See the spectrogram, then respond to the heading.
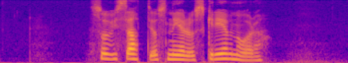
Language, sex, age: Swedish, female, 22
